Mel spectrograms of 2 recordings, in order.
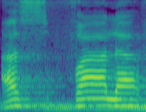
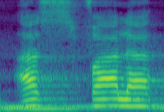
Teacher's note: asfala asfala huruf Fadila di caranya cara penyebutannya berupa gigi atas ujung gigi atas bertemu dengan bibir bawah bagian dalam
